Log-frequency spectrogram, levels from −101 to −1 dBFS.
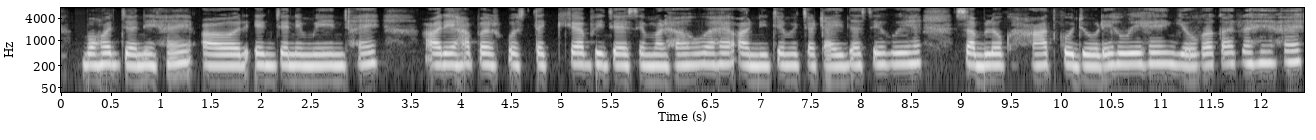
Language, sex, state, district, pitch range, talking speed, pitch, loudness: Hindi, female, Chhattisgarh, Korba, 210-225 Hz, 170 wpm, 215 Hz, -20 LUFS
